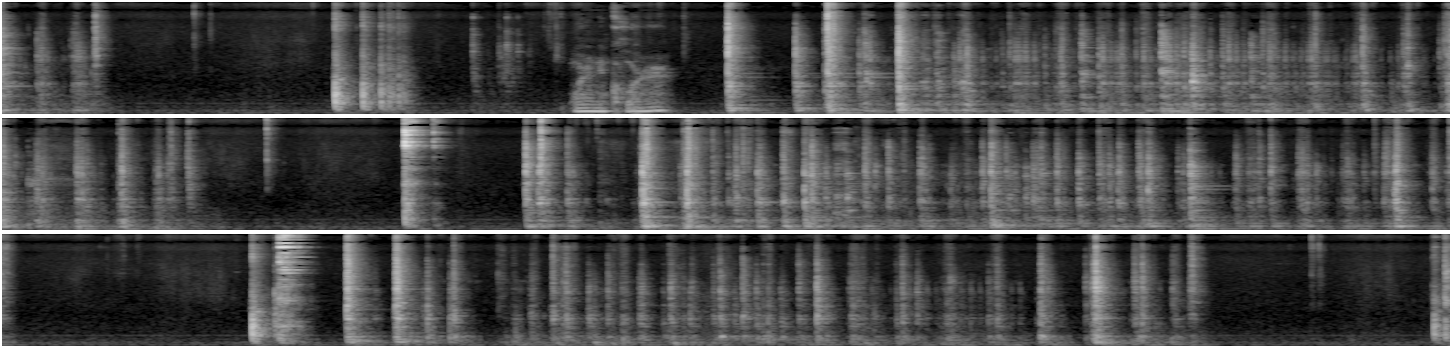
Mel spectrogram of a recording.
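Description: Screwdriver taking out the small Phillips screws that hold a desktop motherboard in its steel chassis: several runs of rapid clicking and scraping as it turns, with two sharp metallic knocks, one midway and one near the end.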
